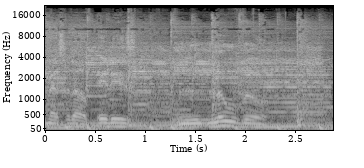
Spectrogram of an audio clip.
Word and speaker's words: Louisville: It is Louisville. Louisville.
